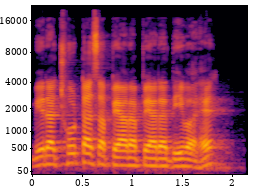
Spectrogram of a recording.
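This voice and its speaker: A woman's voice: sits low, moderate pace, close to an everyday voice. A male narrator voicing a young wife who talks in a sugary, teasing, coaxing way in a storybook reading. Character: sweet-talking scheming young wife, teasing. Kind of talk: audiobook character voice.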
